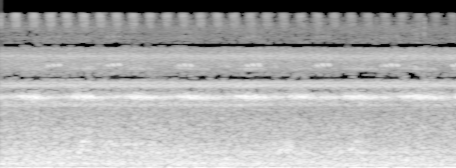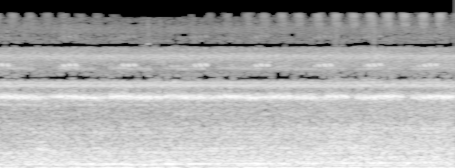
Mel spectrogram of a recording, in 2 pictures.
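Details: Evening cricket chorus by a deck: bright rapid trilling pulses overlapped by a higher chirp recurring about twice a second, with a faint low hum in the background.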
